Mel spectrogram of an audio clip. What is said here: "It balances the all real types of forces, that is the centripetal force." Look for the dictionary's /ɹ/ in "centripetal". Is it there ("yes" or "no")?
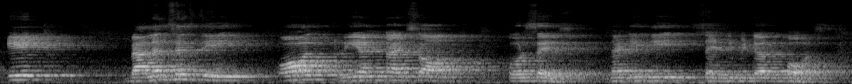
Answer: no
